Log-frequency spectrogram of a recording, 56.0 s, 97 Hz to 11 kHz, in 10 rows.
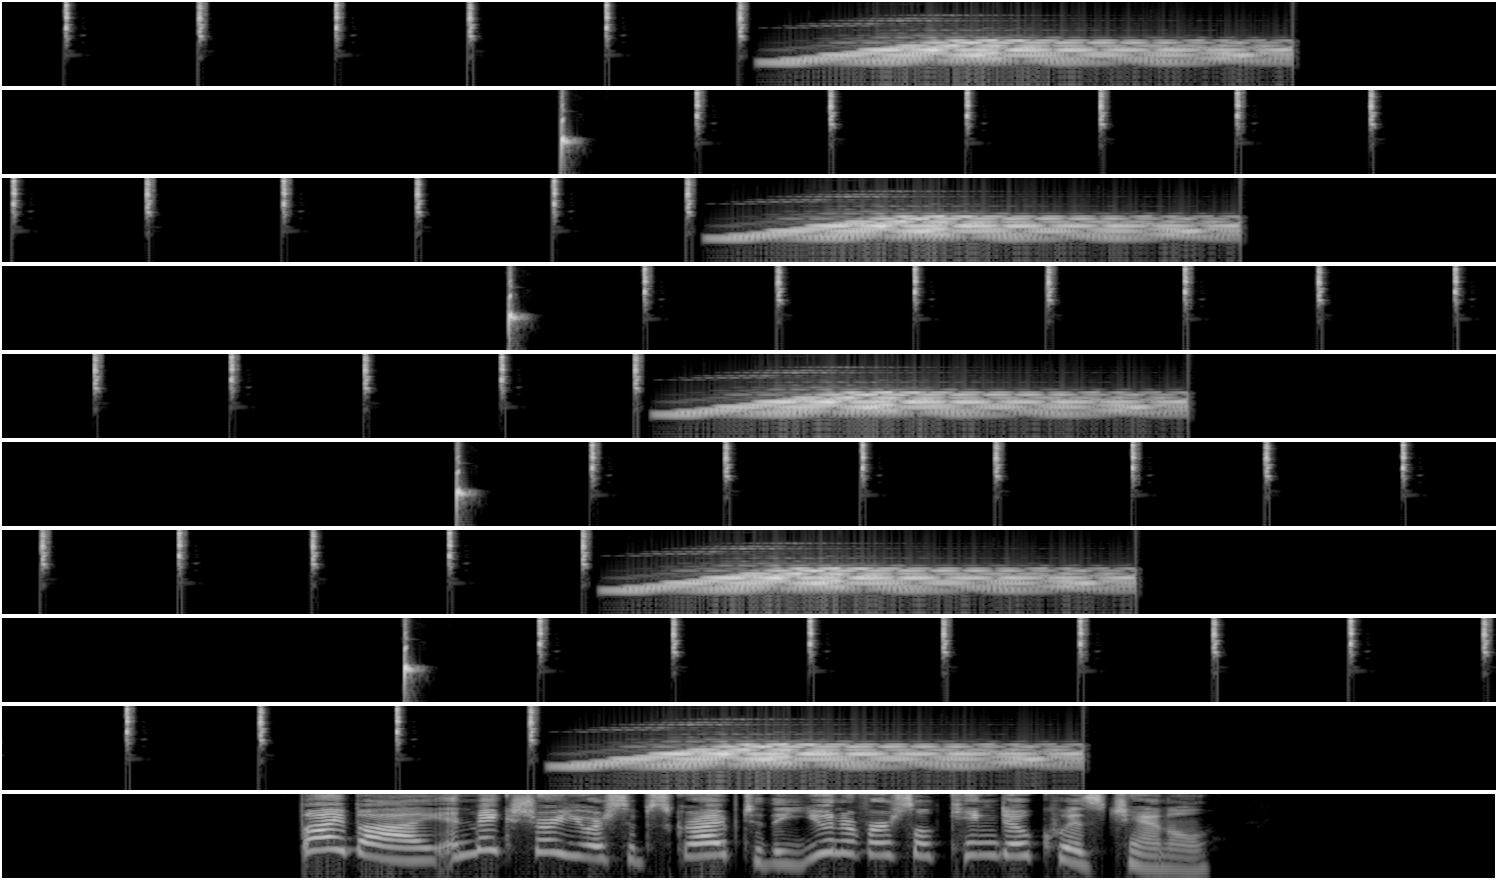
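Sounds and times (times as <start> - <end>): clock-like ticks: 0.7 - 1.4, 8.2 - 13.4, 31.7 - 35.4, 41.7 - 46.4, 51.6 - 54.9
clock ticking: 51.6 - 54.9.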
